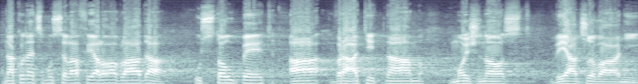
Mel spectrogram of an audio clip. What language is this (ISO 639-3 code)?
ces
